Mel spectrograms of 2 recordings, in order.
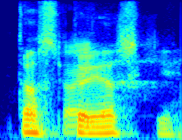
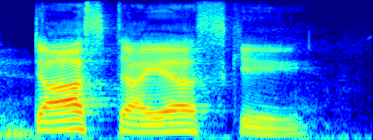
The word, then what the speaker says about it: Dostoevsky: Dotrevesky. Travesky, Doy Doy Dostoevsky. – Dostoevsky. – Yeah.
